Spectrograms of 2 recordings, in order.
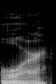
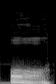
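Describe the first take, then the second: First: The final R sound is clearly pronounced. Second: The final R sound is dropped. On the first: "porque o americano ele falaria or" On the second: "O inglês ele várias vezes não pronuncia a letra R"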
